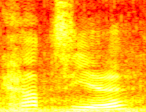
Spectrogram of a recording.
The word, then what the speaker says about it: Kratie: Und mit diesem wunderschönen Sonnenuntergang hier aus Krazie oder auch Krazi, ausgesprochen, aber Kratze geschrieben, verabschiede ich mich und hoffe, euch hat das Video auch gefallen.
